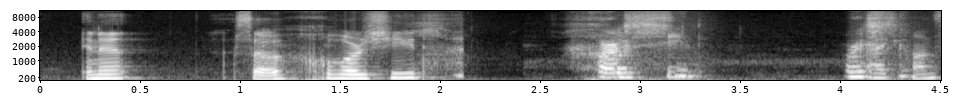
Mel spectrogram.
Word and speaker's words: Horshid: It does not mean horse shit. Okay, Horshid, it means the sun in Persian, okay? Nobody can pronounce the city we live in except Okay. Okay, so it's kind of like a Q at the start.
